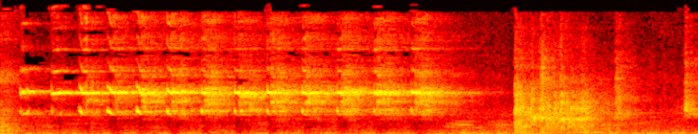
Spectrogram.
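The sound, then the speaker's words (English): A rapid series of raspy, high-pitched, loud turkey yelps made on a wooden game call, followed by a brief scratchy friction sound near the end. “the basic yell is something turkeys do every day of their life.”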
